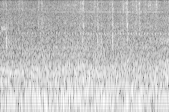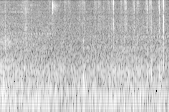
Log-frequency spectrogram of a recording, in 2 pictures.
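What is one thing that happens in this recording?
Fingers handle a small plastic model, with faint clicks and scrapes.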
